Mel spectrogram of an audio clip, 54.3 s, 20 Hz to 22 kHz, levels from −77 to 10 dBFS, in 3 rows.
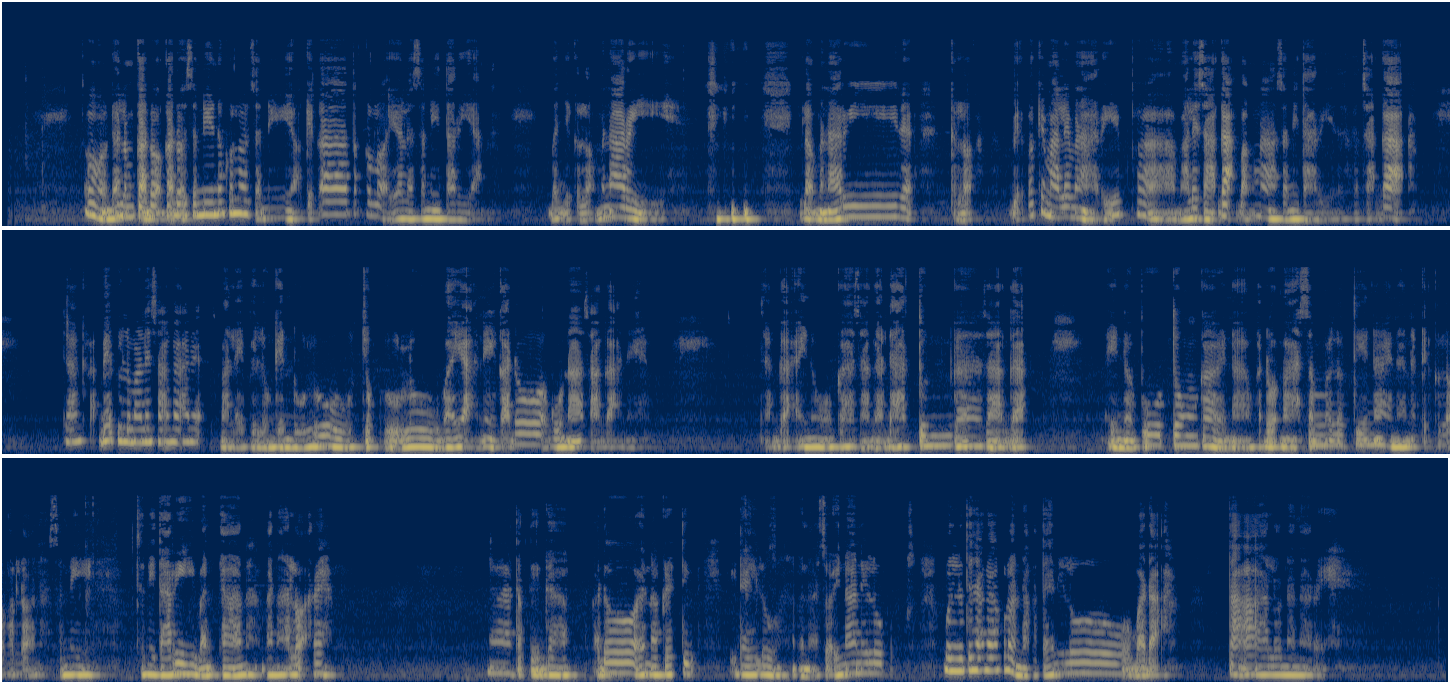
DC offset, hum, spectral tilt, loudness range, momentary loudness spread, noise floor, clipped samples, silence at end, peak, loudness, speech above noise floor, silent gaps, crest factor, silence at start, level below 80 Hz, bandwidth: under 0.1%; none; -8 dB/octave; 6 LU; 14 LU; -59 dBFS; under 0.1%; 1.35 s; -2 dBFS; -20 LUFS; 40 dB; none; 18 dB; 1.05 s; -58 dBFS; 11 kHz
